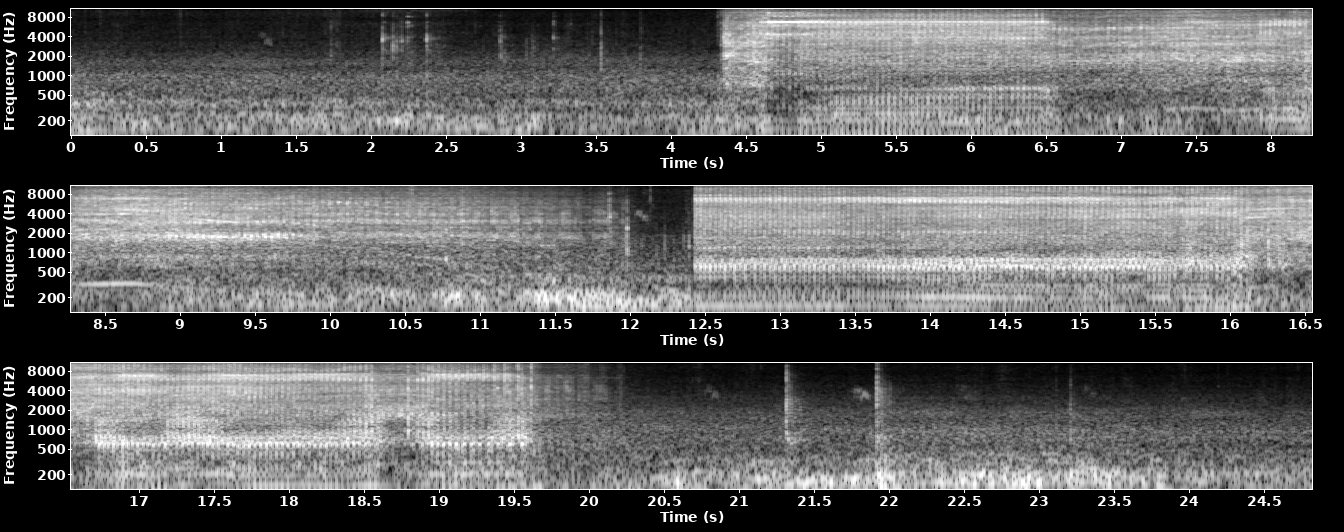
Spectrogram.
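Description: Handheld electric power tool working into a tree stump, running hard in two long bursts of about eight and seven seconds with a brief stop between them.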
